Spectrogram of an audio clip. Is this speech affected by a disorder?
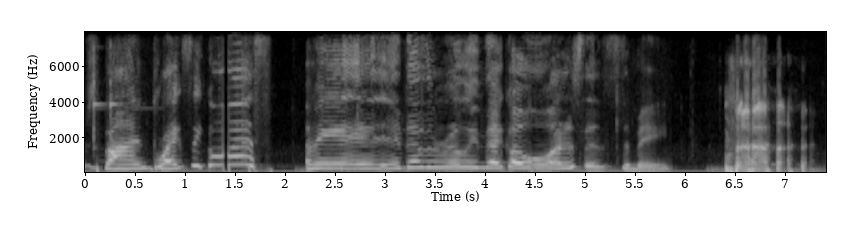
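Yes: cerebral palsy; wheelchair user.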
